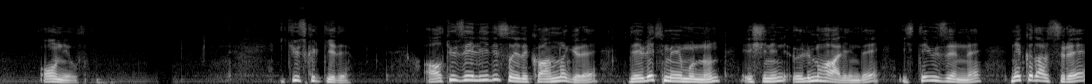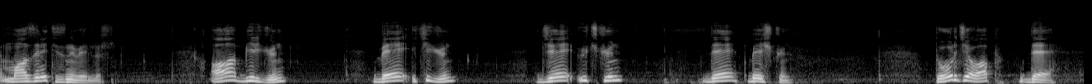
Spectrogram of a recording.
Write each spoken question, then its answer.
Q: 657 sayılı kanuna göre devlet memurunun eşinin ölümü halinde isteği üzerine ne kadar süre mazeret izni verilir?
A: Doğru cevap D. 5 gün.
